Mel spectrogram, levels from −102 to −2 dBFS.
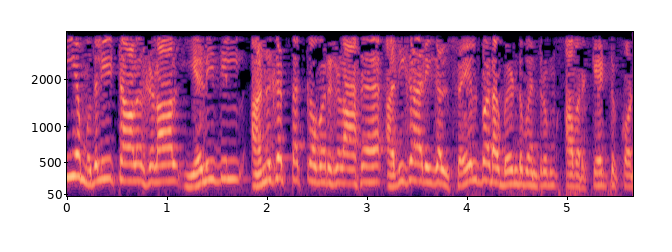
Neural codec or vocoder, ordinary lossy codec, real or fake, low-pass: none; none; real; 3.6 kHz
